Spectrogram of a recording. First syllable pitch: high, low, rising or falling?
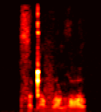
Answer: low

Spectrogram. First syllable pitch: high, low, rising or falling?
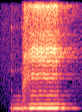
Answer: high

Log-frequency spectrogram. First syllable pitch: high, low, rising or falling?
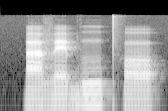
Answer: low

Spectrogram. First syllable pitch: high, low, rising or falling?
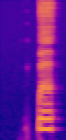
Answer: low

